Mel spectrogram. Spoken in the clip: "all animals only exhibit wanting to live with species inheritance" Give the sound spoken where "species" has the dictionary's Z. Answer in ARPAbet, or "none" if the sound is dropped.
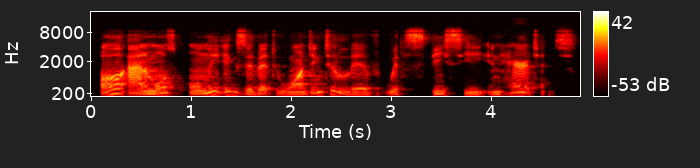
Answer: none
